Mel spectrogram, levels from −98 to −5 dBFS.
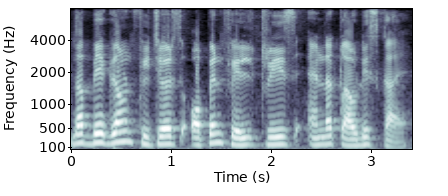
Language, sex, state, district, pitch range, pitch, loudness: English, male, Assam, Kamrup Metropolitan, 150-185 Hz, 160 Hz, -13 LUFS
